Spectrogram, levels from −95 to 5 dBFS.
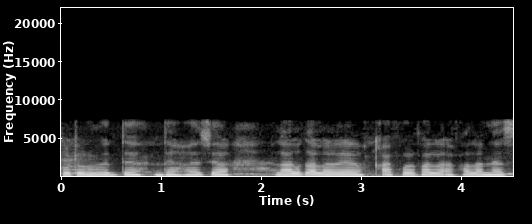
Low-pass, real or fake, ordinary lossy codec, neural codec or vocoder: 7.2 kHz; fake; none; codec, 16 kHz, 2 kbps, FunCodec, trained on Chinese and English, 25 frames a second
